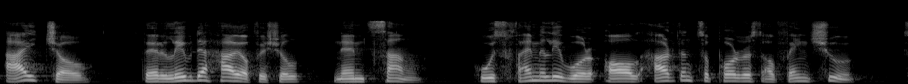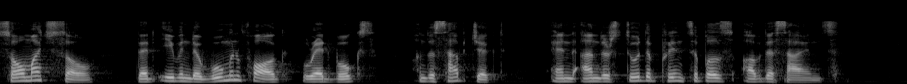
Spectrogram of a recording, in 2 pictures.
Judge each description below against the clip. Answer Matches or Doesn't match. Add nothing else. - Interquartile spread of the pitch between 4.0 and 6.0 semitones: Matches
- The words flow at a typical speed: Doesn't match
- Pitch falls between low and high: Matches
